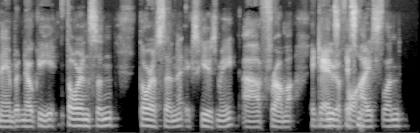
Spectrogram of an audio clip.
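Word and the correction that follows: Nökkvi: It's Nukvi. It's Nukvi. So like I warned everyone that I would butcher it.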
